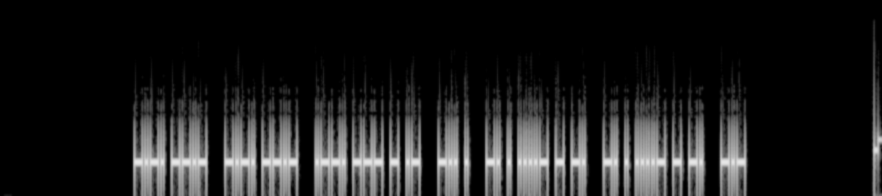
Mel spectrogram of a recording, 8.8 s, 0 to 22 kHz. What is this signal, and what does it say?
Morse code, heard as a keyed tone, about 44 wpm, 700 Hz. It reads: CQ CQ POTA DE NE4TN NE4TN K
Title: Common QSO Phrases Encore 45wpm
